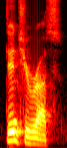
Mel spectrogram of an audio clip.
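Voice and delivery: normal talking voice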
